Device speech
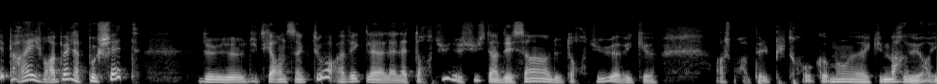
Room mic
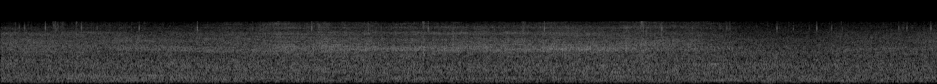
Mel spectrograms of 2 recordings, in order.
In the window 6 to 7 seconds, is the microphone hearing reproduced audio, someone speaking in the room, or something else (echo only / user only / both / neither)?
neither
